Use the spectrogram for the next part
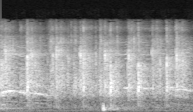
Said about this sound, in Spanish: Oh, ese aplauso al Eterno que Él vive.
